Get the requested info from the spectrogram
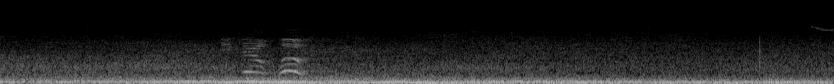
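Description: Steady low engine drone, with a few short rising-and-falling calls about two and a half seconds in.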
